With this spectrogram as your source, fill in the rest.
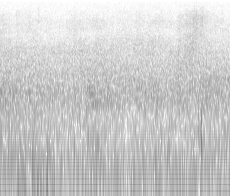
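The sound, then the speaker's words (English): Steady rain falls with a dense, even hiss filling the background, and one brief sharper tap stands out near the end. No one speaks. “Can you hear the raindrops?”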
